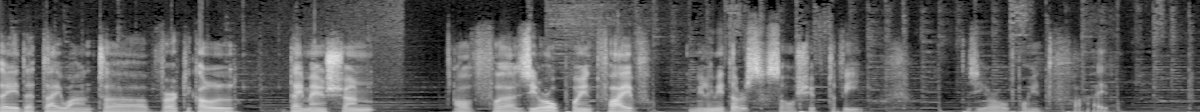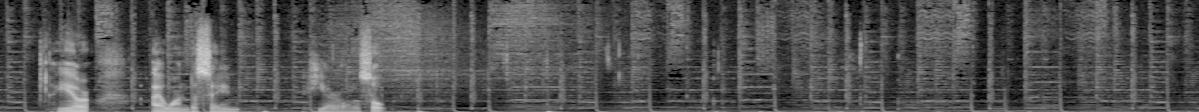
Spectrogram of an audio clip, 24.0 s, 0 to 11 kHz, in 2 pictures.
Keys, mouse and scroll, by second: 0.5 click, 2.3 click, 7.9 shift+v, 9.6 0, 10.0 ., 10.6 5, 11.2 Return, 13.3-14.0 scroll up 2, 14.0 scroll up 1, 14.6 click, 16.2 click, 17.4 shift+v, 19.1 0, 19.5 ,, 20.3 5, 20.6 Return, 21.5-22.0 scroll down 2, 22.0-22.5 scroll down 1.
